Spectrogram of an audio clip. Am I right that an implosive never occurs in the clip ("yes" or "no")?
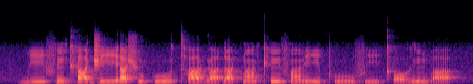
no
